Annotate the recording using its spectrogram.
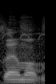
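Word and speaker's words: Grosmont: Gromont, pronounced Gromont, was once a hive of industry, but it's now a peaceful village huddled in the Esk Valley.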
